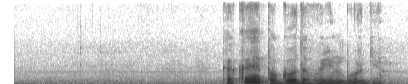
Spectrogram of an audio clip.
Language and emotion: Russian, neutral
